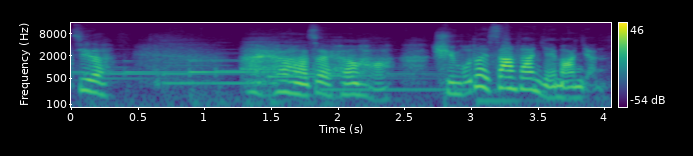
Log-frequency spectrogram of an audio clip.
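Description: Fast, brusque young mother. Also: mid-range voice, animated, bright, forceful tone. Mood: curt, annoyed. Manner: brusque, impatient. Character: curt, defensive working mother, impatient daughter. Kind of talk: radio drama acting. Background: faint music.

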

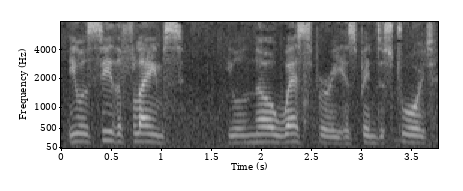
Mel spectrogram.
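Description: Brief: male actor as steady Viking chief, slightly high, firm and level, faint outdoor hiss. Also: normal speed, lightly acted, poor audio. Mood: resolute. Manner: firm, composed, commanding. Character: steady Viking clan leader, calm and resolute. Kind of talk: video game cutscene acting.

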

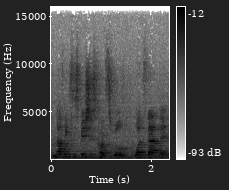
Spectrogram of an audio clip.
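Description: A woman's voice: fairly high pitch, steady tone, brisk, fairly bright tone, lightly acted. A woman acting a pompous, condescending male police inspector who interrogates people in an amateur stage play. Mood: pompous, patronising. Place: large theatre stage, indoors. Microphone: far audience camera. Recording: distant echoey theatre stage, noisy.

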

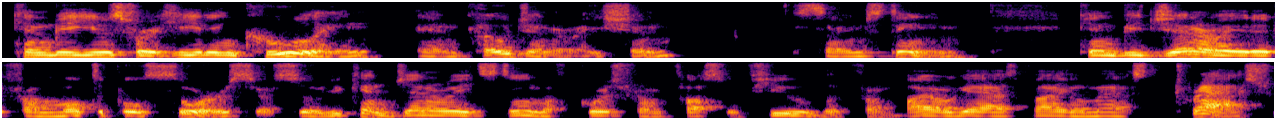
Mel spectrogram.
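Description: A man's voice: fairly low pitch, unhurried, a little mellow. French Canadian man, chatty webinar presenter. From Quebec, Canada. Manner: informal, chatty, with frequent fillers. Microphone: video call. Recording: muffled lo-fi webinar audio.

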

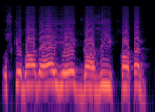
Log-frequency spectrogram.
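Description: Young male cloth seller, high voice. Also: fairly even intonation, slow pace, a little mellow, no echo, rough recording. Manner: persuasive, repeats prices. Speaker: cloth wholesaler. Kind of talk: sales pitch. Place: cloth warehouse indoors.

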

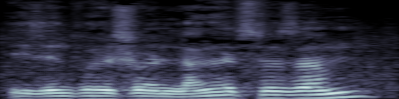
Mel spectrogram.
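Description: An actor playing a sly, needling police detective with an insinuating manner in a German crime radio play. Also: male voice, deep voice, lively intonation, darkish tone, slight background noise. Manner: deliberate, insinuating.

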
